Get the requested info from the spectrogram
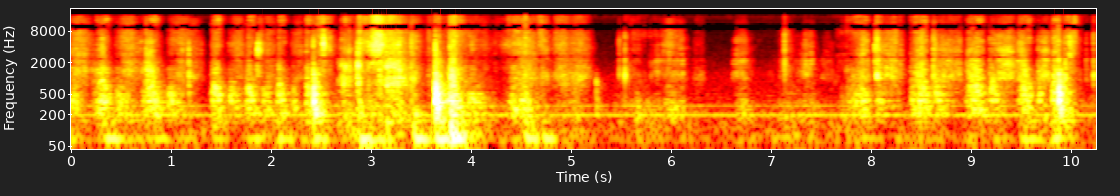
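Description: Scissors cutting through a thin clear plastic sheet from an old document folder, in a run of separate snips with a pause of about two seconds just past the middle.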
